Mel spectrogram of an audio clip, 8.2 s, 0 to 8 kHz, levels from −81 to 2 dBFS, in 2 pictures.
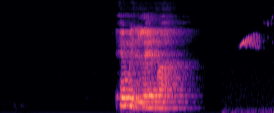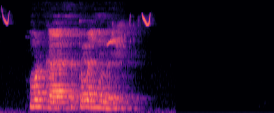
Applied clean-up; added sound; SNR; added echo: none; Bird; 6 dB; reverberation time 1.0 s.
